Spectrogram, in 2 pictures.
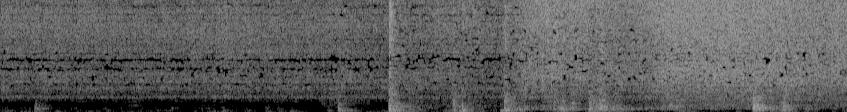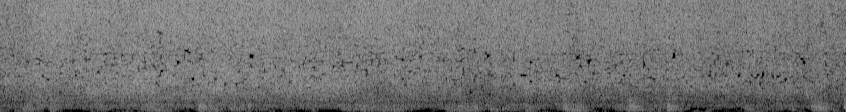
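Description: Eggplant slices frying in oil in a steel kadai, sizzling. A sharp metal clank comes about five seconds in, and after it the sizzle grows much louder and stays loud as the pan is uncovered and steam escapes, with short knocks of stirring.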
